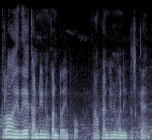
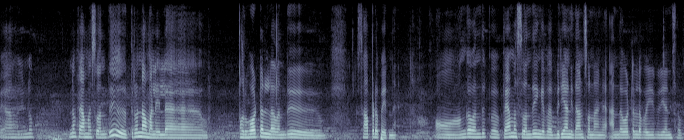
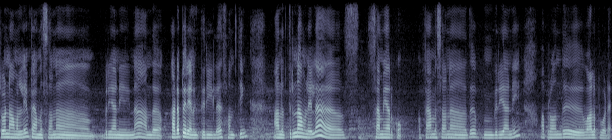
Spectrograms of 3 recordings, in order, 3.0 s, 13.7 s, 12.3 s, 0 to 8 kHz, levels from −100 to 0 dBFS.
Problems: none marked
